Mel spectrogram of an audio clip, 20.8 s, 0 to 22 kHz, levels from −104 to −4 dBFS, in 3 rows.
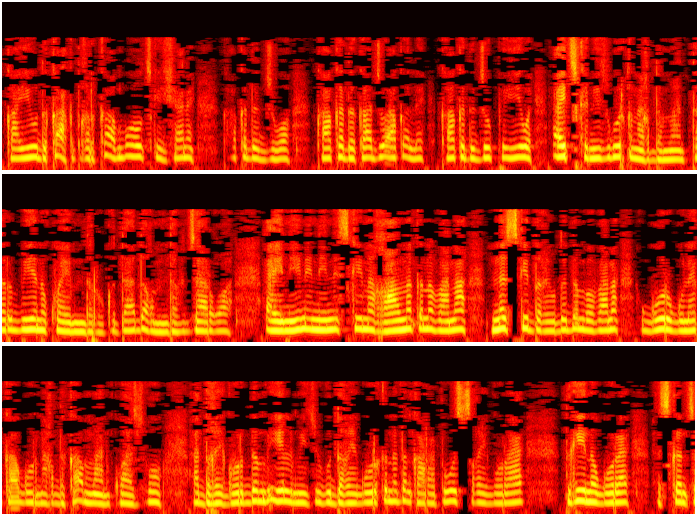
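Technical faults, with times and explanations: Throughout, WMA compression: the speech sounds washy and ringing, with a hiss that swells and fades along with the voice, and there is nothing above about 10.1 kHz, so the top end is dull. This is likely a transform codec working at a low rate, which fits roughly 32 kbps. Coarse quantisation spreads noise across each long block, and weak spectral lines are dropped to zero, including the whole upper band.
5.75 to 5.79 s, pre-echo: a short burst of hiss arrives just ahead of a sharp attack, and the onset itself sounds softened and smeared rather than crisp. The attack falls late in a coding block, and the quantisation noise, sized for the loud part, is spread evenly over the whole block. That noise therefore fills the quiet stretch before the transient too, smearing it back by about 41 ms.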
